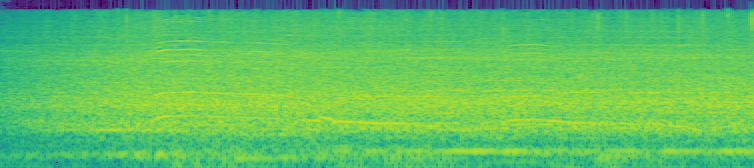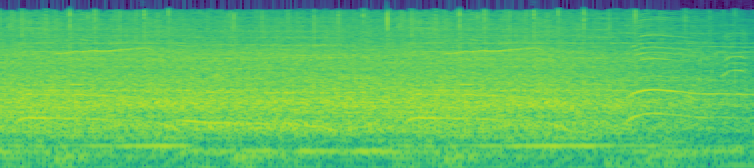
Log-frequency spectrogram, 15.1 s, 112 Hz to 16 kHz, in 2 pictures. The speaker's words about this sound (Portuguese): Esse áudio que você está ouvindo é de 2019. É a reação da torcida à entrada de Jair Bolsonaro no gramado do Maracanã para entregar o troféu de campeão da Copa América daquele ano à seleção brasileira. Dá para ouvir aí muita vaia,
